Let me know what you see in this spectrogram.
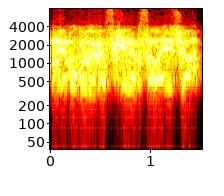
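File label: Serbian aircraft damaged mood med, speech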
